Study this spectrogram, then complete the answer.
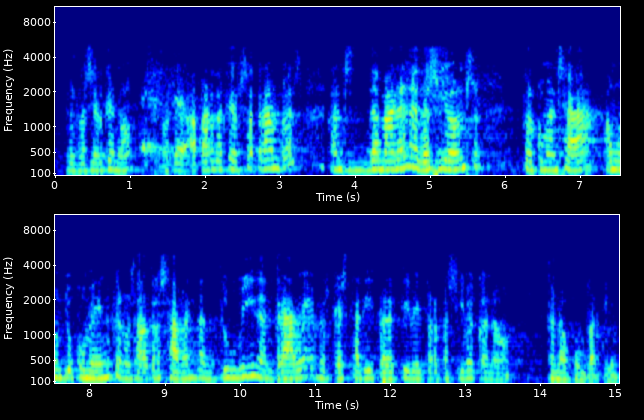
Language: Catalan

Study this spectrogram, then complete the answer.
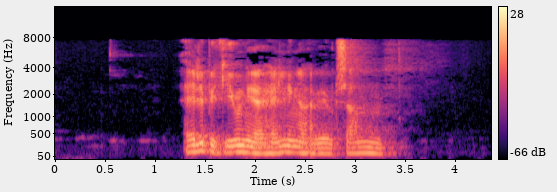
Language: Danish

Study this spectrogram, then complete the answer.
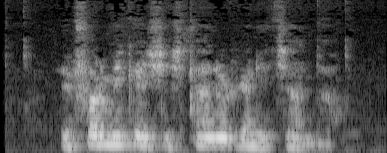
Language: Italian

